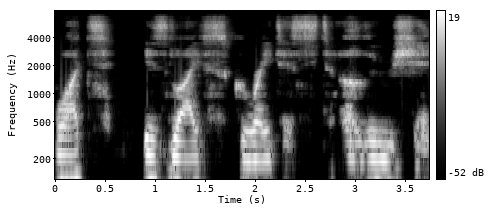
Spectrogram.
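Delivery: eerie, low, creepy haunted-door voice. Voicing a door that speaks to the approaching party, creepy talking-door voice. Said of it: "in a creepy voice".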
